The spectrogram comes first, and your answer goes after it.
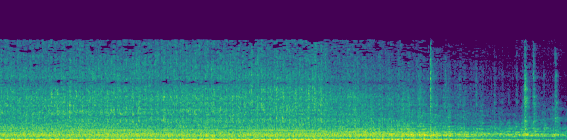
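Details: John Deere Z Trak mower that wouldn't start on a parking brake code, after tightening the parking brake and a little choke: fires with a quick, even beat for a couple of seconds, then eases down smoothly without misses; starts and runs cleanly.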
